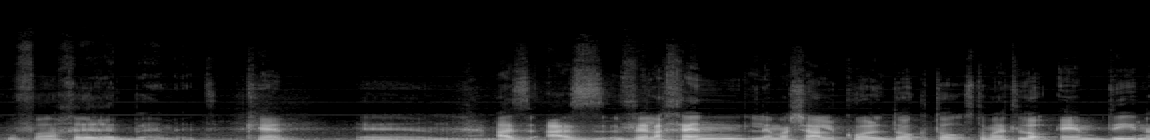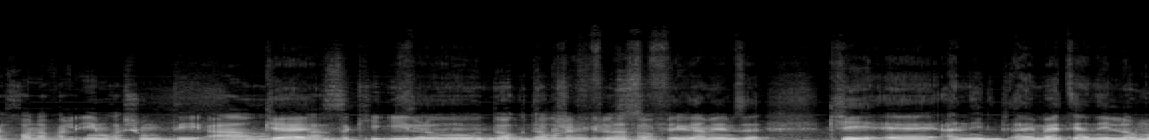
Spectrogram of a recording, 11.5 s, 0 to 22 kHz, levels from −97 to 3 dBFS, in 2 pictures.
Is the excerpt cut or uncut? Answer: uncut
